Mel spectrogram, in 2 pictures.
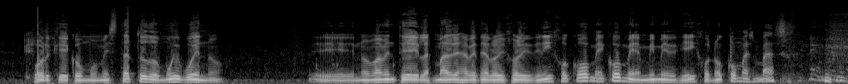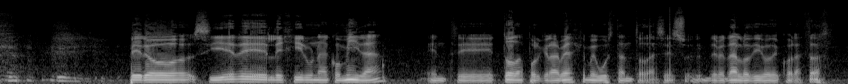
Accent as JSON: {"language": "Spanish", "town": "Cuenca", "region": "Castilla-La Mancha", "country": "Spain", "tie": "born there", "said": "Pues nací en Cuenca, que es capital de la provincia también Cuenca, de España."}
